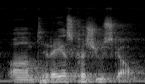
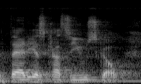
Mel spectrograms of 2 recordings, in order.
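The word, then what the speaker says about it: Tadeusz Kościuszko: Tadeusz Kosciuszko. We know him, the Twin Bridges are named after him, or Thaddeus Kosciuszko, depending on how you want to pronounce it.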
